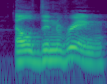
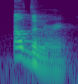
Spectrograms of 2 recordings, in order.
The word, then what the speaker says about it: Elden Ring: stress unstress on stress every actress calls it elden ring it's not elden ring it's elden ring so be very careful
